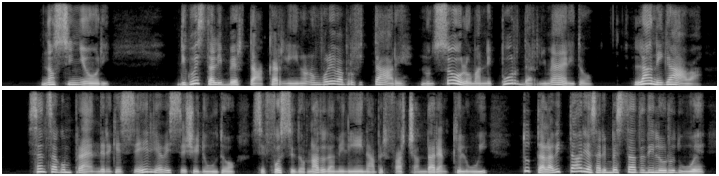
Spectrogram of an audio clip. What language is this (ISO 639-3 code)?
ita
